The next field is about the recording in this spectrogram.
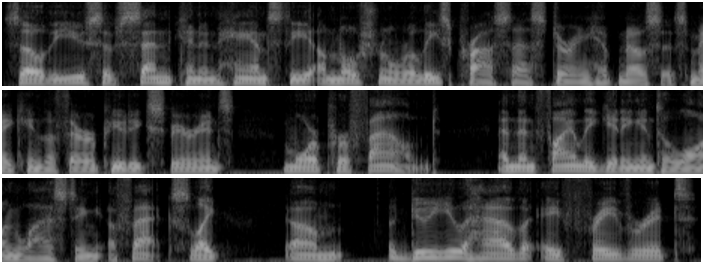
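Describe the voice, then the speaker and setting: A man's voice: mid-range voice, moderate pace, darkish tone, dry recording, clean studio sound. A man guest explaining fragrance hypnosis in an earnest, teacherly way, with frequent restarts, over a video call. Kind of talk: explanatory interview talk.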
